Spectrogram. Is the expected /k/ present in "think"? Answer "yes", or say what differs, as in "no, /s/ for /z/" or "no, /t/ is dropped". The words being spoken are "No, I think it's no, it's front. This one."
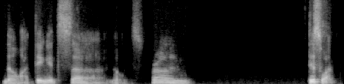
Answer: yes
